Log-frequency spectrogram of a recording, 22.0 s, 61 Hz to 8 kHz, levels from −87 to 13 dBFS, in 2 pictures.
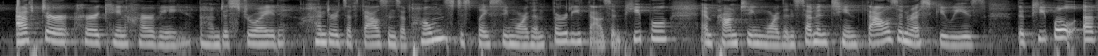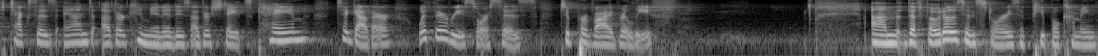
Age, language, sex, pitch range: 30-49, English, female, 175-215 Hz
